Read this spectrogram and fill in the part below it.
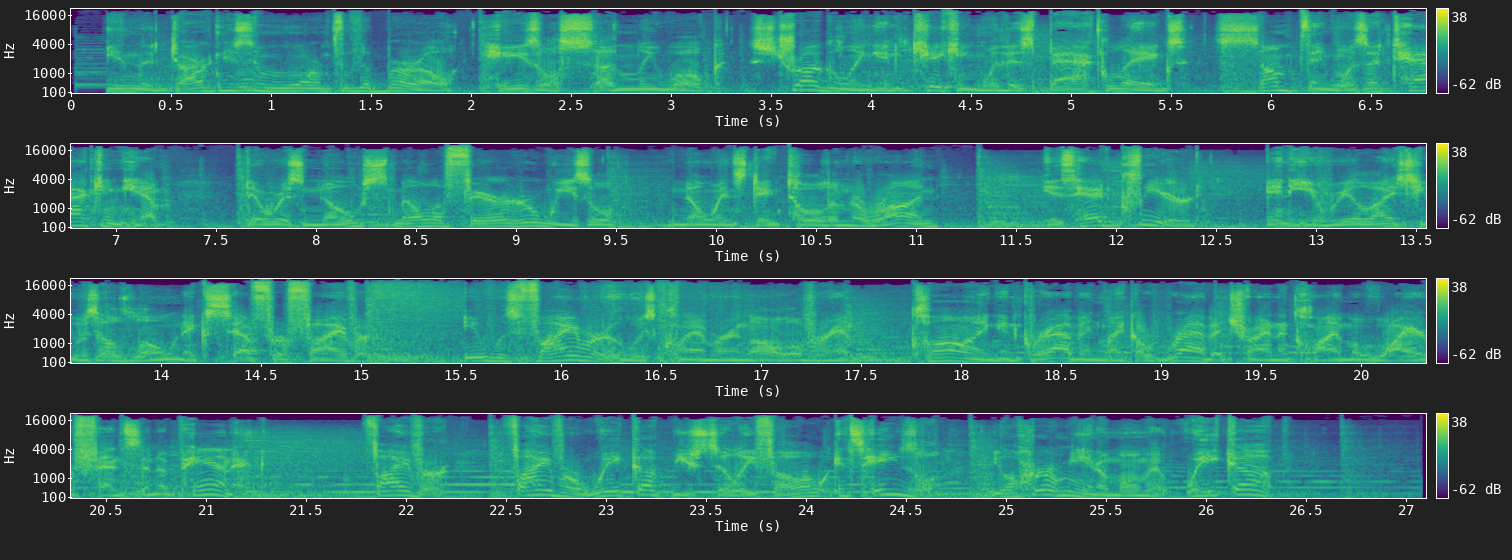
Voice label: Audio Book Narration

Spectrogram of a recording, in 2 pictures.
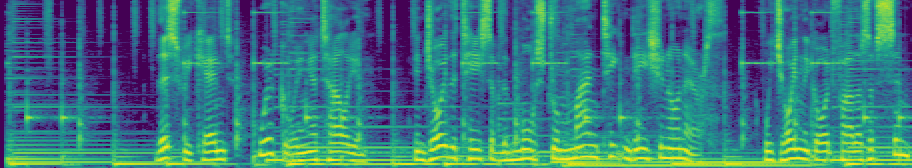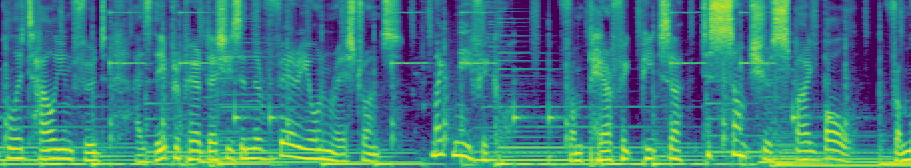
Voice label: TV promo VO

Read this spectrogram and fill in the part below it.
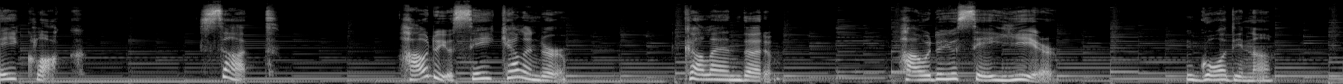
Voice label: Bosnian E learning

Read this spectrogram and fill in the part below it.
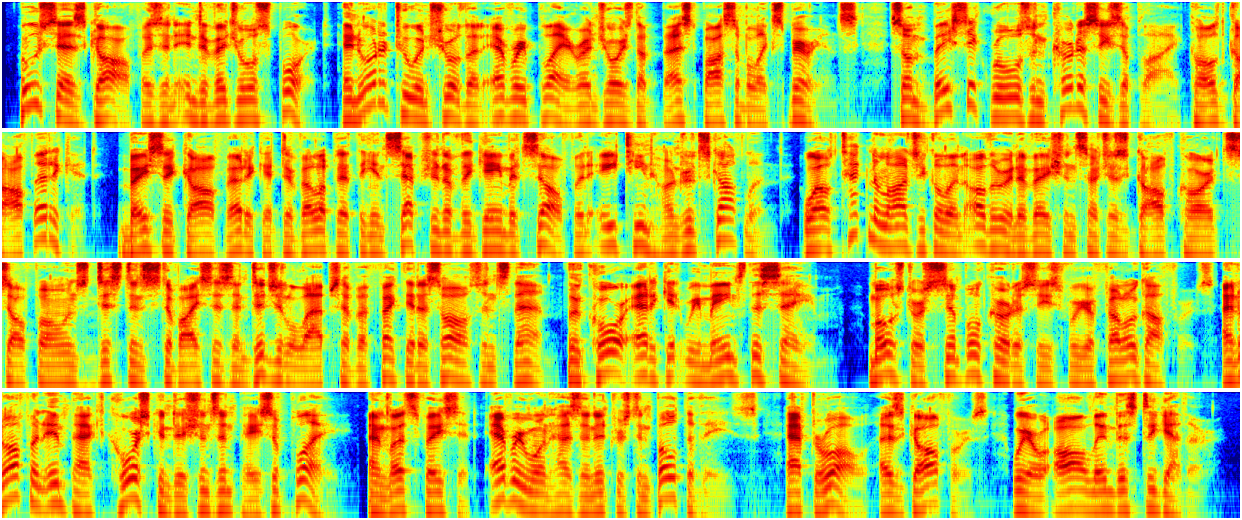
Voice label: Educational

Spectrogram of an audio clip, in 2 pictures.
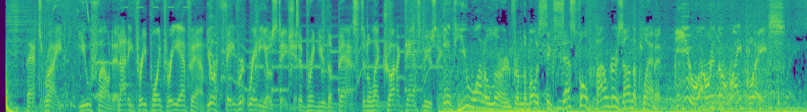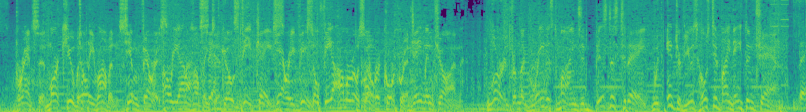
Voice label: Imaging

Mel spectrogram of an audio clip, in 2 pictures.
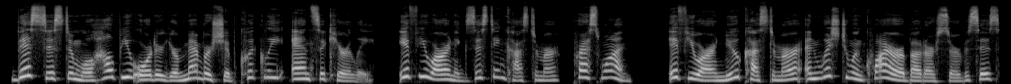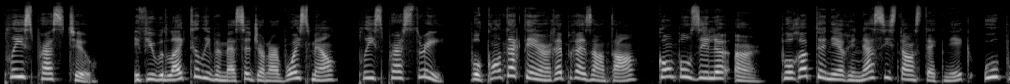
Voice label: trilingual IVR phone

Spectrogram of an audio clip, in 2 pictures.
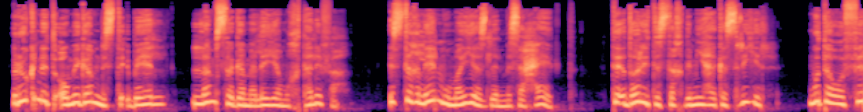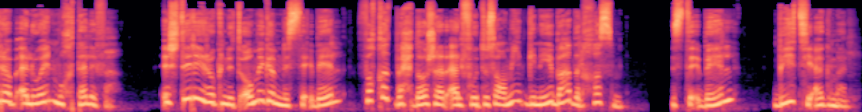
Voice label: Ad; istikbal Egypt

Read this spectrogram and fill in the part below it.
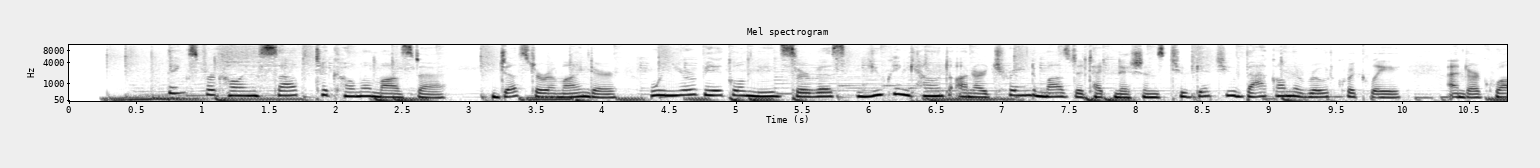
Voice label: voicemail; south tacoma mazda

